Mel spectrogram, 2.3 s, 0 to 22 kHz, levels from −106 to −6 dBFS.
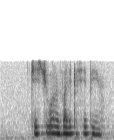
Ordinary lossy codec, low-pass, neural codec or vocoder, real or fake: none; 3.6 kHz; none; real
